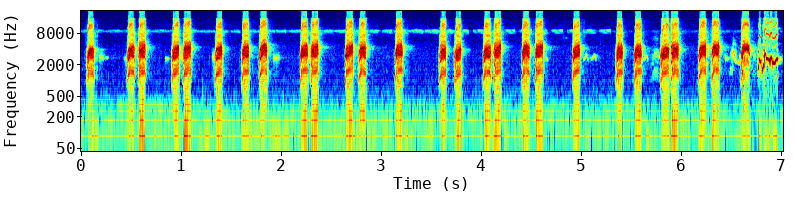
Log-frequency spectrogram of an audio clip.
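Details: Lively sooty-headed bulbul, used as a lure call and master song for captive birds: a steady run of harsh chip notes, mostly in pairs about every half second, closing with a bubbly warble.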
